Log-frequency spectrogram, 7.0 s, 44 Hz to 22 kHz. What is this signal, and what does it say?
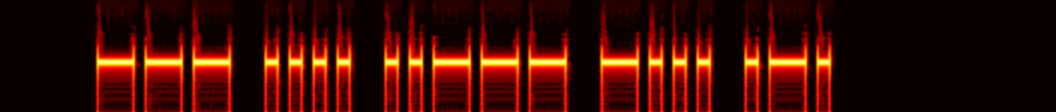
Morse code, heard as a keyed tone, about 15 wpm, 700 Hz. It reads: OH2BR
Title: Call Signs Repeated 3x - 15wpm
